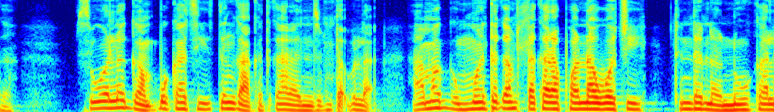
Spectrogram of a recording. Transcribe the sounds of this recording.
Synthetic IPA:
a˨ | sa˦wa˦la˦ɡa˨m˨ɓu˦ka˦t͡si˦ti˦ŋɡa˨ki˦tka˦ɾa˨u˦mta̰˨ɓu˦la̰˨ | a˨mːa˦ɡə˨mː˦a˦nta˦ka˦m˦ɬa˦ka˦ɾa˦pʷa˦na˦wa˦t͡ʃi˦ | ti˦nda˦na˨nu˦ka˦l

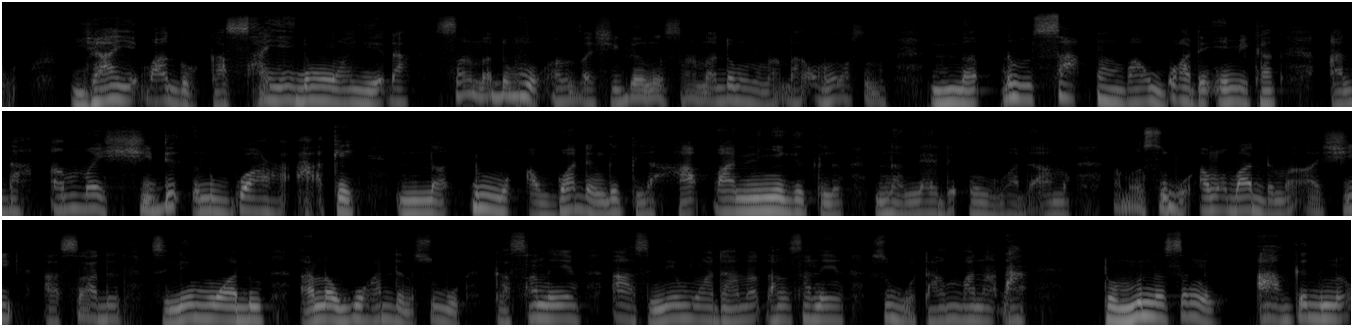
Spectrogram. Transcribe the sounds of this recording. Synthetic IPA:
ja˦je˨ɓa˦ɡə˨ka˨sa̰˦je˦də˦mʷ˦a˨je˨ɗa˦sa˦na̰˨də˦mu˨ʔa˨n˦za˨ʃi˨ɡə̰˦nə̰˨sa̰˦na˨də˦mu˨na̰˨ɗa̰˦u˦mʷ˦a˦sə˦nə˨na˨ɗə˦msa˦ə˨mba˦ɡʷa˦də˨ʔi˦mi˨ka˦na˨nda˨a˦ma˦ʃi˦də˦ʔə˨lɡʷa˦ɾa̰˨ʔa̰˨ke˦˨na˨ɗɨ˦mːə˨a˨ɡʷa˦də˨ŋɡə˦kə˨lə˨ha˨ba˦ni˦ɲi˦ɡə˦kə˨lə˦na˨na˦də˨ʔə˦nɡʷa˨də̰˨a̰˨ma˨a˨mːa̰˦su˦bo̰˨ʔa˨ma˦ɓa˦də˨ma̰˦ʔa̰˨ʃi˦a˨sa̰˦də˦si˨ne˦mwa˦du˦a˨na˦ɡa˦də˨nsu˦bu˨ka˨sa˦nə˦ja˦a˨si˨ne˦mʷ˦a˨də˨a˨na˦da˦n˦sa˦nə˦ja˦su˦bo̰˨ta˨˦ba˦na˨ɗa˦ | to˨mə˦nə˨sə˦ŋə˨ | a˨ɡə˦ɡnə˦

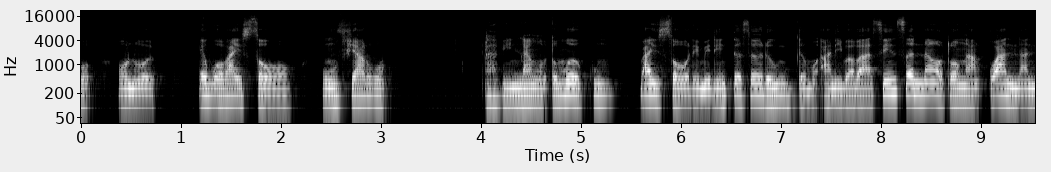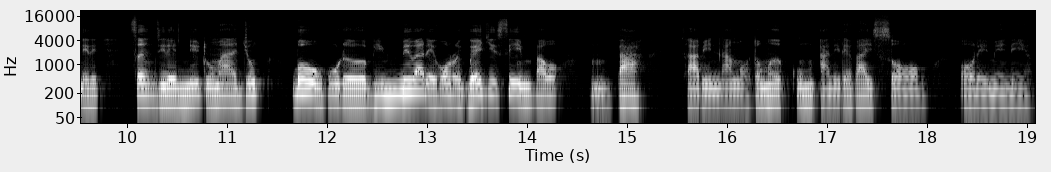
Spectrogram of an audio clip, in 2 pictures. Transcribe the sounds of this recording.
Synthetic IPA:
o˨ | o˨no˨ | e˦bo˨βa˦i˨so˨ | u˨n̩˦fja˦ɾu˦o˨ | a˨bi˨na˦ŋo˨to˦ma˦˨ku˦m | ba˦i˨so˨o˨ɾe˨me˨ne˨n̩˦tə˦sa˦˨ɾa˨u˦n̩˦˨də˨mo̰˨ʔa̰˨ni˨ba˨ba˨si˦n̩˦sə˦na˦ŋo˨to˦ŋa˨ŋ̩˨ku˦a˦˨na˨ne˦ɾe˦ | sə˦n̩˦zi˨ɾe˨ne˦to˨ma˨d͡ʒo˦m˦ | bo˦˨ho˦ɾa˨bi˦me˦βa˦ɾe˨ho˦ɾe˨ɡ͡be˨˦d͡ʒi˦si˦˨m̩˦ba˦bo˦ | m̩˨ba˦˨ | sa˨bi˨˦na˨ŋo˨to˦ma˦˨ku˦ma̰˨ne˨˦ɾe˦ba˦i˨so˨ | o̰˨ɾe˨me˨ne˨a˨

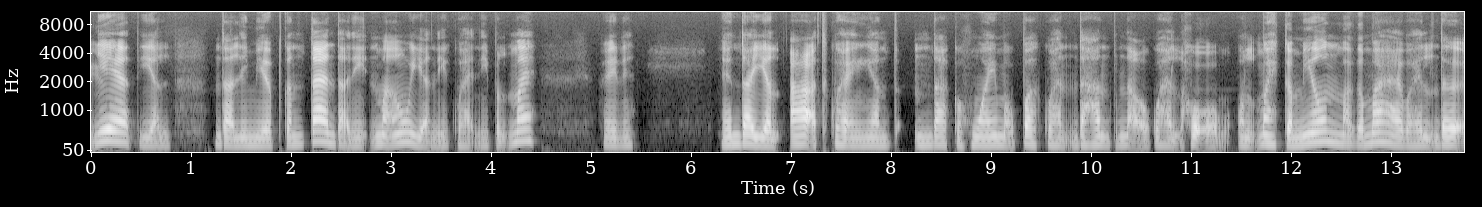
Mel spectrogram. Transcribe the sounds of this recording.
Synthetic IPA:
lje˦t̪ja˨l | nd̪a˧li˧mjə˧p̚ka˧nt̪ɛː˦˨nd̪a̰˨nḭ̃˧nmã˧˦ja˨ʔnḭ̃˧kʷhḛ˨nĩ˧pa˧˨lʔmẽ˦ | he˧n˧ | e˧nd̪a˧ja˨laː˧˦ʔt̪kʷhe˨jã˧nd̪a˧kõ˨hwẽ˧˦mõ̰˧˨pə˧kʷhe˧˨nnd̪a˧ɦa˧npa˧nd̪a̰˧˨o̰˨kʷɦe˨la˨ho˦˨ʔlʔmẽ˦˧ka˨mj̃õ˦nmã˧ɡa˧mã˦ha˧ba˧ɦe˧la˨ʔnd̪əː˧

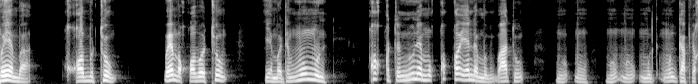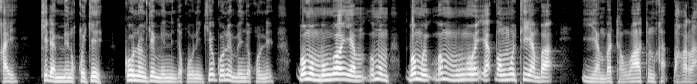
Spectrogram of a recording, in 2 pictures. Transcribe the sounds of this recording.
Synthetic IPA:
ɓo˦ja˨mba˨ | ko˦bu˨˦to˦˨m | ɓo˦ja˦mba˨ko˨bo˦to˦˨m | ja˨mba˨ta˨mu˦mu˨n | ko˦kːo˨ti˨nu˦ne˦mu˦ko˦kːo˦ja˦nda˨mu˨ɓa˦tu˦ | mu˨u˨ | m˨u˨mu˦ɡa˨pːi˨ka˨i˦ | ki˦ɗa˨mi˨nku˨ke˦ | ko˦no˦ŋk̬e˦me˨nːi˨d͡ʒi˨ku˨ni˨ke˦ko˦n˦o˦˨me˨n˦d͡ʒi˨ku˨ni˦ | ɓo˦mu˨mu˦ŋɡo˦ja˨o˦mu˦ | ɓo˦mu˨o˦mu˨mu˦ŋo˦ja˦ɓo˦ŋmu˦nti˦ja˨mba˦ | ja˨mba˨ta˨wa˦tu˦nka˨ɓa̰˨kɾa̰˨

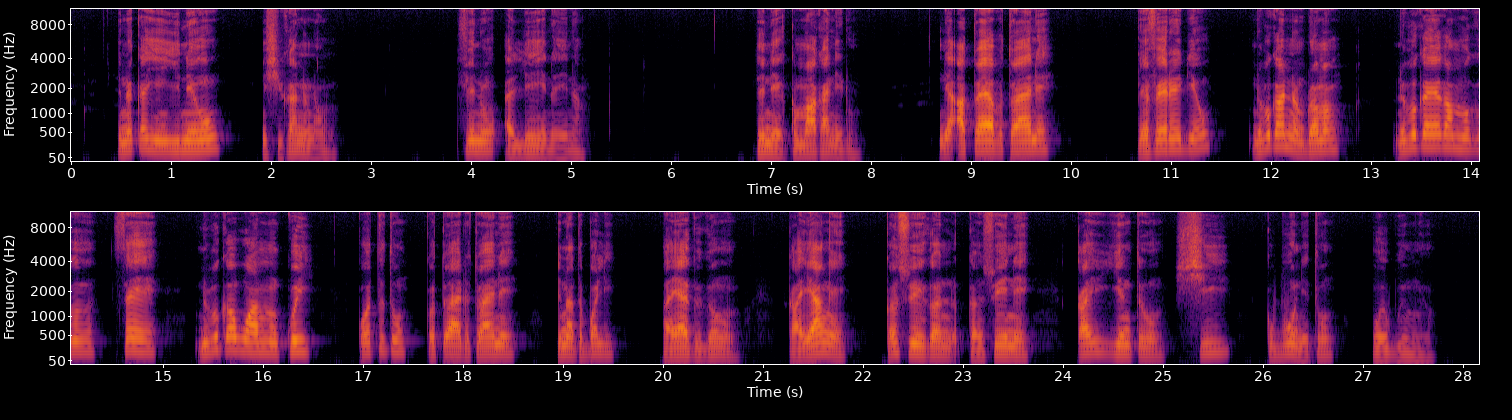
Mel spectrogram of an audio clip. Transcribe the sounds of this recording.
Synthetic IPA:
i˨ni˦ka˦ji˦nji˦ne˦ŋo˦˨ | n̩˨ʃi˨ka˦ni˨na̰˨wṵ˨ | fi˦nu˦a̰˨le˦ji˨na˨ji˨˦na̰˨ŋ | di˦ne˨kə˨ma˦ka˦ni˨dṵ˨ | ni˨ʔa̰˨tʷa˦ja˦bu˨tʷa˦ja˦ne˦ | ke˨fe˦ɾe˦di˦je˦u˦ | ni˨bi˦ka˦ni˨ndo˦ma˦ŋ | ni˨bu˦ka˦je˦ka˦mi˨ki˦ | sa˦je˦ | ni˨bu˦ka˦wa˦mi˦nko˦i˦ | ko˦ti˦tu˦ | kə˨tʷa˦a˨di˨tʷa˦ja˦ne˦ | ji˦na˨ti˨bʷa˦li˦ | a˨ja˦ɡi˨ɡa˦ŋṵ˨ | ka˨ja˦ŋe˨ | ka˦sʷe˦kka˨nsʷe˦ne˨ | ka˦ji˦ntu˨ʃi˦ | ku˨bu˦ni˨tu˦˨ | we˨bʷi˨mṵ˨jo̰˨

